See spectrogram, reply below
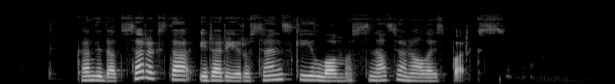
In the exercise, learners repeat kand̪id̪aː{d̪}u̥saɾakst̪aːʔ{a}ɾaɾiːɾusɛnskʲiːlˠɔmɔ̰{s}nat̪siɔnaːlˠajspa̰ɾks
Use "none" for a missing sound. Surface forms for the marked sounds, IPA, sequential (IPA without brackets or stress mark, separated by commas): t̪, i, s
